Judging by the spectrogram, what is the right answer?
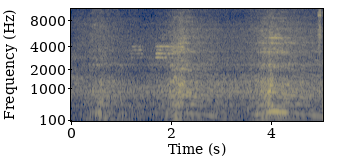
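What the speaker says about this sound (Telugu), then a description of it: "సో ఇది ఈ మోటార్ సైకిల్ యొక్క ఎగ్జాస్ట్ నోట్." A Honda CB 125 Hornet motorcycle idles with a low, fairly quiet engine hum that swells in a few short blips of revving.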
